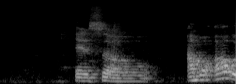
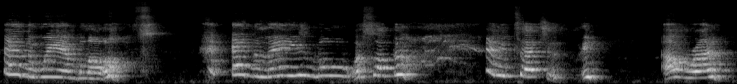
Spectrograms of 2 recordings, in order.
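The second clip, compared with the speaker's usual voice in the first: high, breathless giggling retelling; can barely get it out for laughing; laughing hard at her own story; laughing through it; 12 semitones higher, 6 dB louder, slower than usual. Real, not acted. Laughing while retelling garden scare.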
